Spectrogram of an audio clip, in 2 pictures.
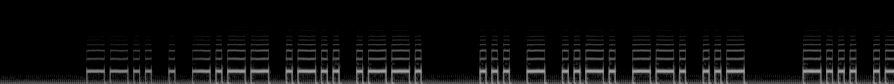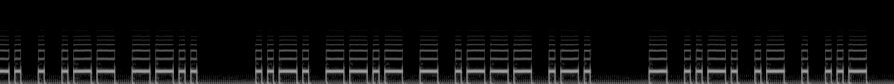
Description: Morse code, heard as a keyed tone, about 20 wpm, 620 Hz. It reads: ZEYLP STFGU BREWZ FQTJR TFAEU
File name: repos / Morsekurs / DJ4UF Morsen27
